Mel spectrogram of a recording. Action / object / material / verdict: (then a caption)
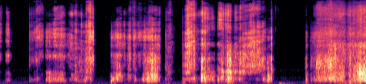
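scrape / small cardboard box / cardboard / none. A small brown cardboard box is held and turned while long nails tap and scratch across its faces. Dense, dry scratching and crunchy tapping come in several bursts separated by brief silences. The texture is papery and bright with little low end.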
